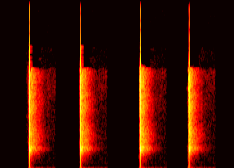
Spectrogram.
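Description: Four sharp snap-like clicks, about half a second apart, with silence between them: a sound effect timed to the intro's animated lettering.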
